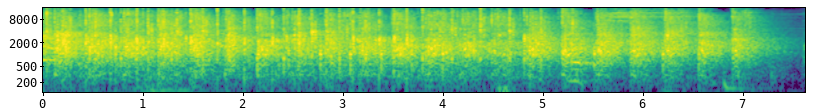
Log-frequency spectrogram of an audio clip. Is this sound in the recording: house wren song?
no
